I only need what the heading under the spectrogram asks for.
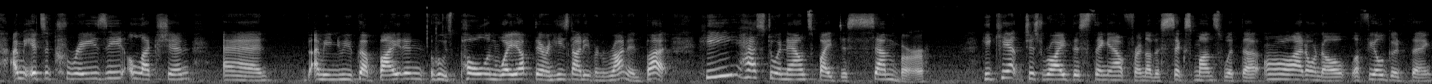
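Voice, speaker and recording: A woman with a fairly high pitch speaks at a moderate pace. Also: lively intonation. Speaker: local access TV co-host. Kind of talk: casual talk show chat. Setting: TV studio. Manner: loud.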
